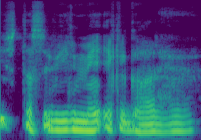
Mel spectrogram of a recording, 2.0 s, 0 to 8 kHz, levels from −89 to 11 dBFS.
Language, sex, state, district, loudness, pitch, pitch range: Hindi, male, Bihar, Patna, -14 LUFS, 140 Hz, 125-150 Hz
